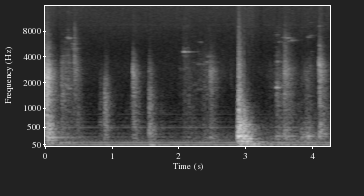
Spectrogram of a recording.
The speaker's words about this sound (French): Il se plaque le dos contre la porte qui vient de se refermer.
